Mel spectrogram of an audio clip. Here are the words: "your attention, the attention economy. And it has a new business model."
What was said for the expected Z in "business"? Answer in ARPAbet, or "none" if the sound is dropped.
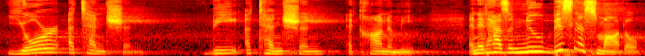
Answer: Z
